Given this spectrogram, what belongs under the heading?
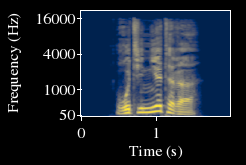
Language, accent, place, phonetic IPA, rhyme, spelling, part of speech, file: German, Germany, Berlin, [ʁutiˈniːɐ̯təʁɐ], -iːɐ̯təʁɐ, routinierterer, adjective, De-routinierterer.ogg
- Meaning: inflection of routiniert: 1. strong/mixed nominative masculine singular comparative degree 2. strong genitive/dative feminine singular comparative degree 3. strong genitive plural comparative degree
